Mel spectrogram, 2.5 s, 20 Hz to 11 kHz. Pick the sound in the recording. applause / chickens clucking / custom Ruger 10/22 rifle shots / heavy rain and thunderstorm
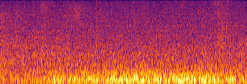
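heavy rain and thunderstorm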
